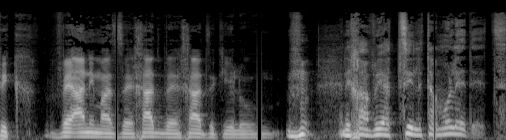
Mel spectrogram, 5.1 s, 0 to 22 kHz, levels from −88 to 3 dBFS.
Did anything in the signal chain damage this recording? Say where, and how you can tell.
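Yes, blocks of digital silence at the buffer stage: hard-edged dropouts at 1.16 s (23 ms), 2.58 s (46 ms) and 4.34 s (23 ms). The lengths fit missed 1024-sample buffer fills.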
